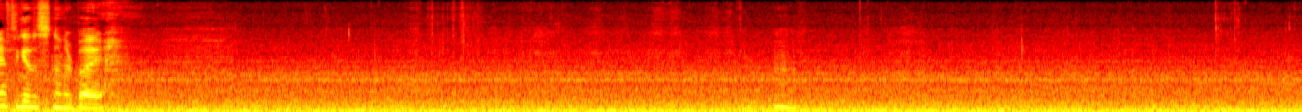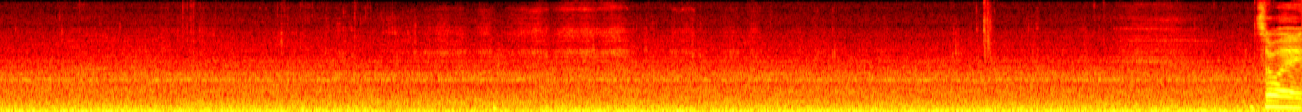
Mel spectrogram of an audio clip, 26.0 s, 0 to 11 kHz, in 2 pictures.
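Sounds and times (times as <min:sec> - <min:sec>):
faint steady hum: 0:00.0 - 0:26.0
steady low rumble: 0:00.0 - 0:26.0
person chewing: 0:12.1 - 0:13.9, 0:14.7 - 0:21.5.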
